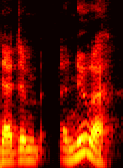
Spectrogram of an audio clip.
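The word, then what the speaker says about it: Nedum Onuoha: julian lescott's t stop by the lee and nedim anua that's how you pronounce it neder my apology visit isn't but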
